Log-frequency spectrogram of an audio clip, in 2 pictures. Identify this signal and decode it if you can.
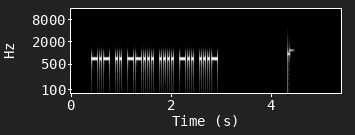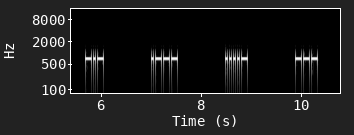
Morse code, heard as a keyed tone, about 30 wpm, spaced as for 15 wpm, 700 Hz. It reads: KI7HDV KJ4O
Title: USA Call Signs - 6 Characters - 8x Character Spacing - 30wpm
